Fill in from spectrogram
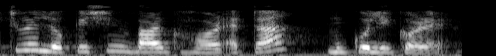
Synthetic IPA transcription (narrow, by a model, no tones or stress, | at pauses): tuɛlokesɔnbaɹɡɡʱɔɹʔɛ̰tamukolikɔɹɛ̰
